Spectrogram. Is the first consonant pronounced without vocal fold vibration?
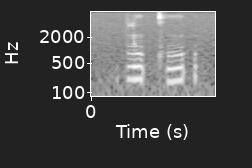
yes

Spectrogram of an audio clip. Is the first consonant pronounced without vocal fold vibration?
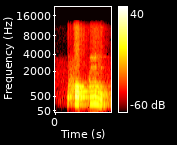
yes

